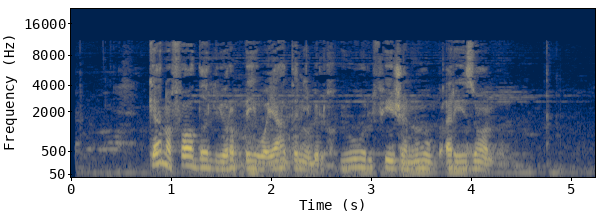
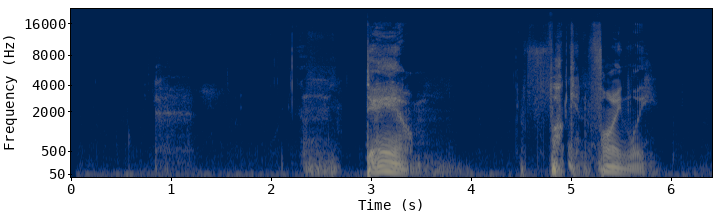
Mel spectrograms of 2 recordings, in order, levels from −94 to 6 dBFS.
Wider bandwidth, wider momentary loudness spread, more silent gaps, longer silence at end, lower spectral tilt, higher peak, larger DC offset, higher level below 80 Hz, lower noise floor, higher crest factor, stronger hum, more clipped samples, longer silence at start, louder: second, 11.5 kHz vs over 20 kHz; second, 11 LU vs 25 LU; neither; second, 0.35 s vs 0.6 s; about the same, -5 dB/octave vs -5 dB/octave; first, -6 dBFS vs -24 dBFS; neither; first, -44 dBFS vs -60 dBFS; second, -48 dBFS vs -74 dBFS; about the same, 18 dB vs 22 dB; neither; neither; second, 0.05 s vs 0.85 s; first, -24 LUFS vs -42 LUFS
